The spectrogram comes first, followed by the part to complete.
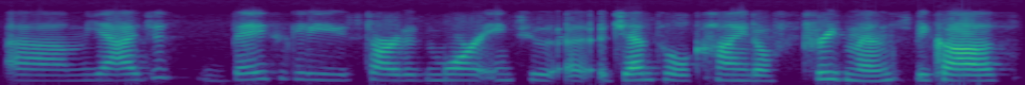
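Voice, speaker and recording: In a podcast interview, a young Dutch recovery coach talks openly, using lots of fillers and starting over often. Her voice is medium-pitched and steady, moving at a moderate pace. The recording is dry, with dull lo-fi audio.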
